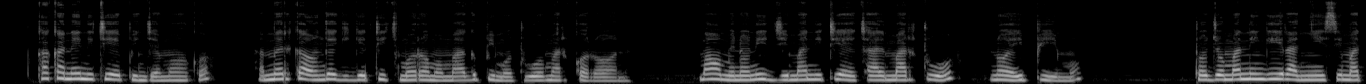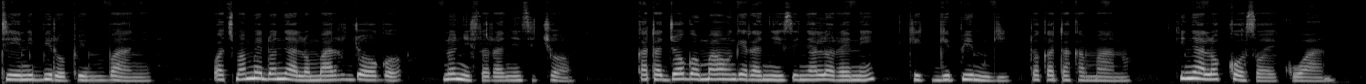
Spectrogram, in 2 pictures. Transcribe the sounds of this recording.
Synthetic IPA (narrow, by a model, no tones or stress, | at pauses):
kakanenitjeepiɲd͡ʒemɔkɔ | amɛɾkaɔŋɡeɡɪɡetit͡ʃmɔɾɔmɔmaɡpimotwomarkɔɾɔna | maɔmɪnɔnid͡ʒimanitjeɛt͡ʃalmartwo | nɔeipimo | tɔd͡ʒɔmanɪŋɡɪɾaɲɪsɪmatɪnibiɾopimbaŋɛ | wat͡ʃmamɛdɔɲalɔmard͡ʒɔɡɔ | noɲisɔɾaɲɪsit͡ʃɔn | katad͡ʒɔɡɔmaɔŋɡɛɾaɲɪsɪɲalɔɾɛnɪ | kɪk̚ɡɪpimɡitɔkatakamanɔ | kɪɲalɔkɔsɔɛkwan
